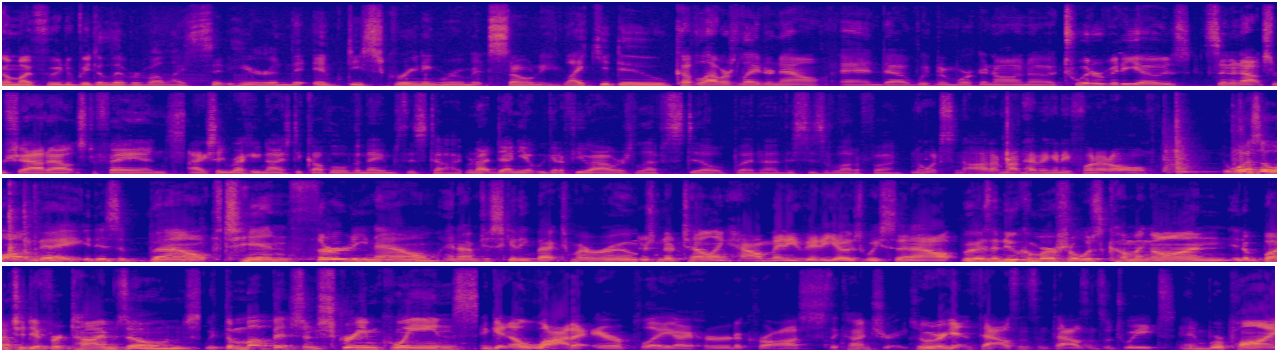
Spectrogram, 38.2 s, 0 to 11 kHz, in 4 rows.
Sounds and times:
Speech: 0.0 - 18.2, 18.8 - 38.2
Inside, small room: 0.0 - 38.2.

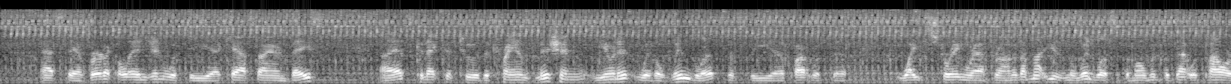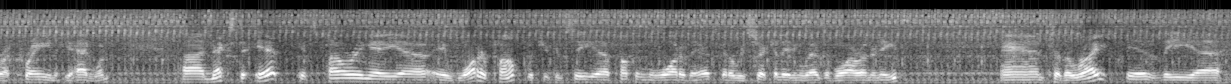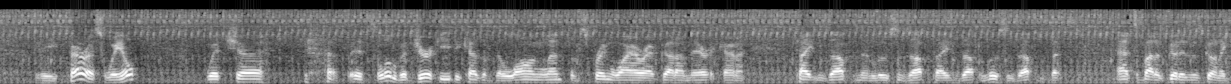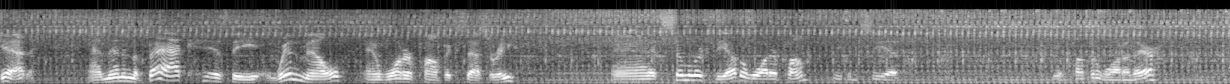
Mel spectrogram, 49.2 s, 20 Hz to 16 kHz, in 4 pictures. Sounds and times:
Engine: 0.0 - 49.2
Speech: 0.4 - 13.4, 14.1 - 21.3, 22.3 - 26.0, 26.7 - 27.3, 27.9 - 35.2, 35.8 - 42.1, 43.0 - 46.0, 47.4 - 48.6.

